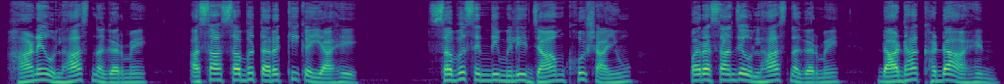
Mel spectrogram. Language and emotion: Sindhi, neutral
